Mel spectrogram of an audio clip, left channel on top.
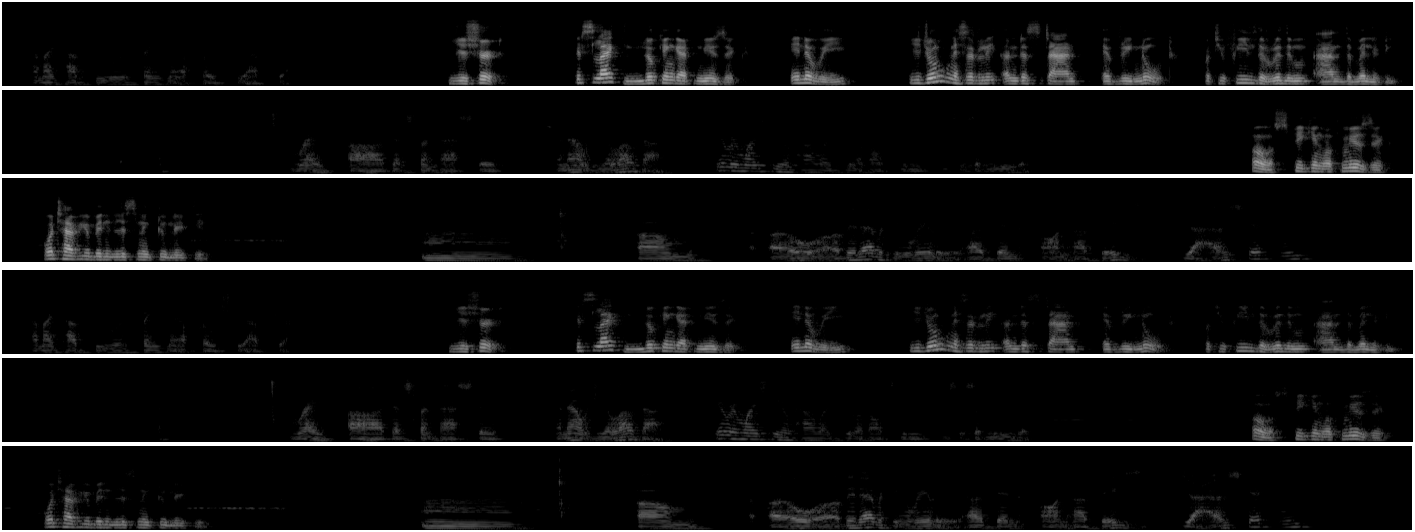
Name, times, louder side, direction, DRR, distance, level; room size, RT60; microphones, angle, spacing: voice 1, 0.3-2.9 15.7-15.8 17.0-20.7 21.2-25.4 28.2-28.7 30.0-31.1 32.4-34.3 34.5-35.2 35.6-41.2, right 2 dB, 80° right, 1.7 m, -56 dB
voice 2, 4.5-5.0 5.7-7.3 7.9-8.4 9.1-11.6 12.0-13.9 26.6-27.9 28.6-30.3, left 7 dB, 50° left, 0.3 m, -36 dB
4.9 x 4.2 x 4.9 m
head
